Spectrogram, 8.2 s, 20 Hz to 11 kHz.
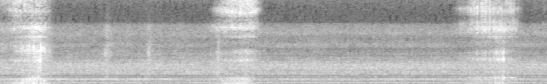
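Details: Adult man (father) snoring in sleep: three rough, rasping snores at about 20 breaths a minute over steady background hiss.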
